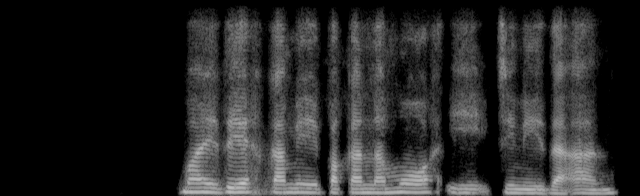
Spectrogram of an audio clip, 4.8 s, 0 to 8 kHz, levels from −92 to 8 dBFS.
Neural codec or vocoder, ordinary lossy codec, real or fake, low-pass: vocoder, 44.1 kHz, 128 mel bands every 512 samples, BigVGAN v2; Opus, 32 kbps; fake; 7.2 kHz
